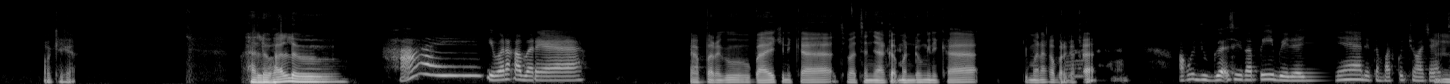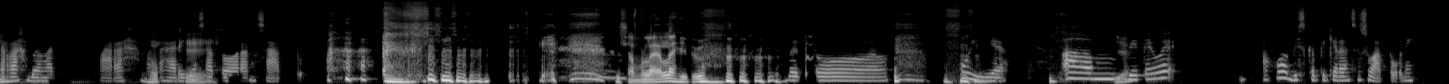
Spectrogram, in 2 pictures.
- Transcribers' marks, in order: other background noise; static; distorted speech; chuckle; laugh; chuckle; tapping
- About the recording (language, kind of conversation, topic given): Indonesian, unstructured, Menurut kamu, apa alasan orang membuang hewan peliharaan mereka?
- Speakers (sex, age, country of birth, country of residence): female, 25-29, Indonesia, Indonesia; male, 30-34, Indonesia, Indonesia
